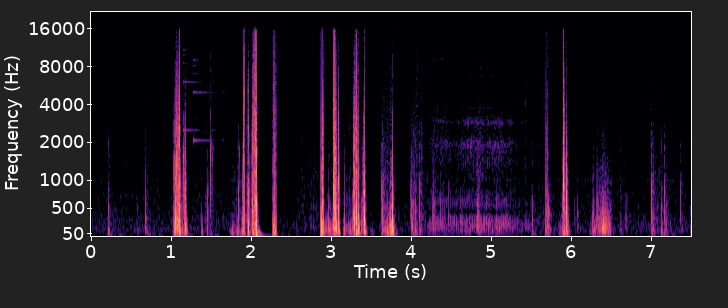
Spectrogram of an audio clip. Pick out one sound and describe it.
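A pickaxe breaks stone blocks with sharp clicks in a video game.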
